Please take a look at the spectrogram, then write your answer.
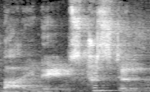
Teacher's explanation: he has that down and up and then down at the end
